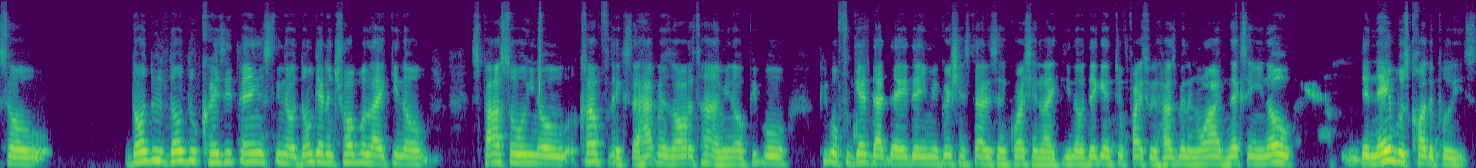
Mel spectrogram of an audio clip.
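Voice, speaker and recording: A man talks at a fairly quick pace with a strong non-native accent. His voice sits fairly high in pitch. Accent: thick foreign. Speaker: immigration lawyer. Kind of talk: panel discussion. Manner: halting, many fillers.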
